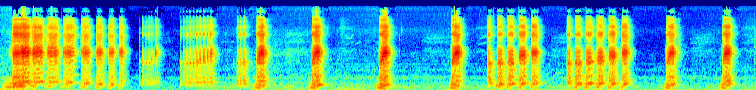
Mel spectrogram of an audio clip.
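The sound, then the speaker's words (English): A raspy duck call, the hunter's everyday working call, blown in a rapid run of quacks, then slower single honking notes spaced out, then more quick bursts; loud, buzzy and coarse, with no voices. “And then this is my working call. This is the one I carry with me all the time. It's got a little bit of a rasp to it.”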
